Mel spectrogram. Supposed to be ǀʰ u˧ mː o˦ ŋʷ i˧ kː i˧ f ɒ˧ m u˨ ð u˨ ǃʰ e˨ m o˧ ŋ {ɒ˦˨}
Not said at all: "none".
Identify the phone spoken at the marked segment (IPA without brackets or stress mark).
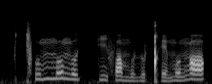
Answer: ɒ˦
